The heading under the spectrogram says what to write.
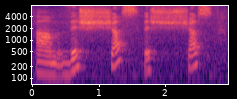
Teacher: with that shh sound my tongue is back for the shh a lot of air can come out and that sound can can can continue and for uh but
